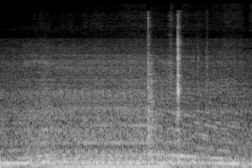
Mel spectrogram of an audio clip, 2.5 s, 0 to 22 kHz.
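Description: A Case IH 7120 tractor's engine drones loudly and close up with a steady, deep hum while its throttle is set, with no speech over it.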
